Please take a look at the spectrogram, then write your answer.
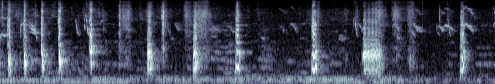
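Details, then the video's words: Black francolin (kala tetar) gives a run of sharp, harsh clicking notes at uneven intervals, with one longer rasping burst near the end, over a faint low hum. "kala tetar ka awaz,black francolin sound"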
